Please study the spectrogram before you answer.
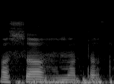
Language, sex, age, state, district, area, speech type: Odia, male, 18-30, Odisha, Nuapada, urban, read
